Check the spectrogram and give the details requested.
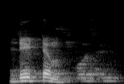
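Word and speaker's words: data: Plural, डेटम। हाँ, अभी लगाओ मोबाइल में। ये डाटा ना प्लूरल ही होता है, हाँ, डेटा सिंगुलर होता है। सुनो ध्यान से, ये जो डाटा है इसका सही प्रोनाउंसिएशन डेटा।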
